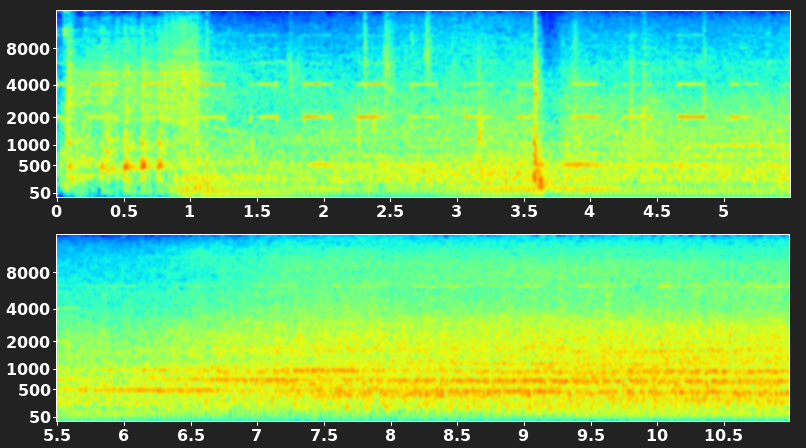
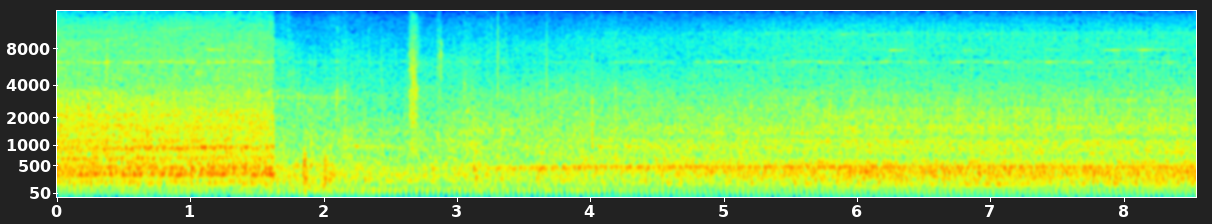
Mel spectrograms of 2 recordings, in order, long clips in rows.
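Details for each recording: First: Mercedes W202 C200 after tensioner and V-belt replacement, just started: starter whirrs, engine catches and settles into a smooth, even idle with no knocks or ticks; abnormal noise only appears when revved. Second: Mercedes W202 C200 after tensioner and V-belt replacement: raising the revs brings a loud hissing rush that cuts off sharply as the engine drops back to a smooth idle; abnormal noise, source unclear.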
